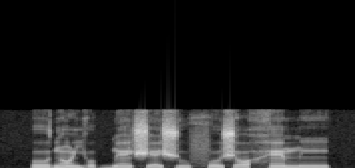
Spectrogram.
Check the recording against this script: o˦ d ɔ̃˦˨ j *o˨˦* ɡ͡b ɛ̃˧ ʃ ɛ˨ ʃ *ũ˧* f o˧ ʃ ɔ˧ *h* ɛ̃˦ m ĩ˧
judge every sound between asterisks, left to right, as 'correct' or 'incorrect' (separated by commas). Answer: correct, incorrect, correct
